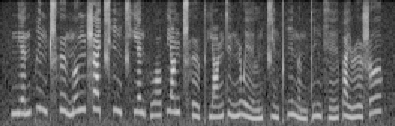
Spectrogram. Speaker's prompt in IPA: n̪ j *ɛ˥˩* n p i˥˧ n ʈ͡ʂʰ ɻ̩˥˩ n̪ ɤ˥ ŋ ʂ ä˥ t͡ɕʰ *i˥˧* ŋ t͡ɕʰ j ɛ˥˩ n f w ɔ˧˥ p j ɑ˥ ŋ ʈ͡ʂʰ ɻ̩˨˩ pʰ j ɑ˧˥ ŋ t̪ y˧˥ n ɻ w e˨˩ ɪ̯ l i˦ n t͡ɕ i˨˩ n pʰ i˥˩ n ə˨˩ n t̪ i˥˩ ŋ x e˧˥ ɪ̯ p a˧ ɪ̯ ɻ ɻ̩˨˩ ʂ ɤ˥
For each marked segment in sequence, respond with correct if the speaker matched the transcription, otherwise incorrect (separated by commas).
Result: incorrect, correct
